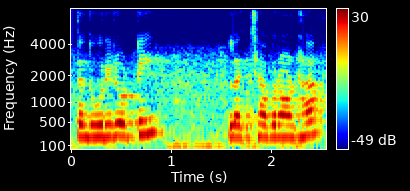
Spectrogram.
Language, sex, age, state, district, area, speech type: Punjabi, female, 30-45, Punjab, Mohali, rural, spontaneous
